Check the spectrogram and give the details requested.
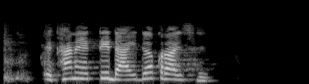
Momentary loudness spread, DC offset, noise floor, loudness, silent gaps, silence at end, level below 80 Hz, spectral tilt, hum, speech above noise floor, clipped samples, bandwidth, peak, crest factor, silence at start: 17 LU; under 0.1%; under -90 dBFS; -17 LUFS; none; 1 s; -64 dBFS; -5 dB/octave; none; over 72 dB; under 0.1%; 7.2 kHz; -2 dBFS; 18 dB; 0.05 s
